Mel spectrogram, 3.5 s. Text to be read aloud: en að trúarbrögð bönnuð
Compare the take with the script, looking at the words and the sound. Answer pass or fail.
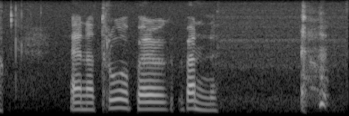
fail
